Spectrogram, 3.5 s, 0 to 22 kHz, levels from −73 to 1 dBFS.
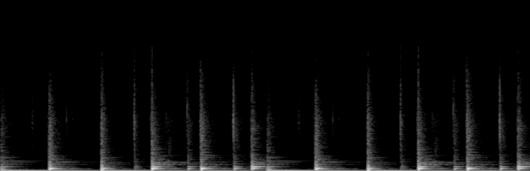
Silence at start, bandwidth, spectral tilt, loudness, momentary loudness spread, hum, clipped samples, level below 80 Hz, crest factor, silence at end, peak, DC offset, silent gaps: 0 s; 13 kHz; -7.5 dB/octave; -25 LUFS; 4 LU; none; under 0.1%; -34 dBFS; 22 dB; 0 s; -2 dBFS; under 0.1%; none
